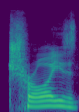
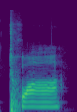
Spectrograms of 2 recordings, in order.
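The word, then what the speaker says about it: Troyes: next we played uh Troy's dice or if you want to be uh real about how you say it is twah Dice um I had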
